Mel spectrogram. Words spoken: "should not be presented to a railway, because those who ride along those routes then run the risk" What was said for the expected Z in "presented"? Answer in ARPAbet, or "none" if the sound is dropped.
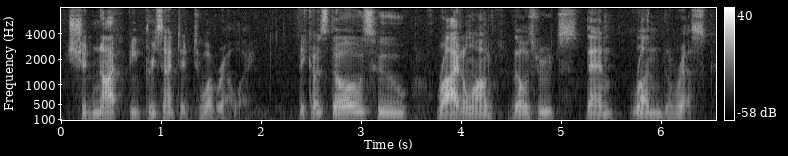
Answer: Z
